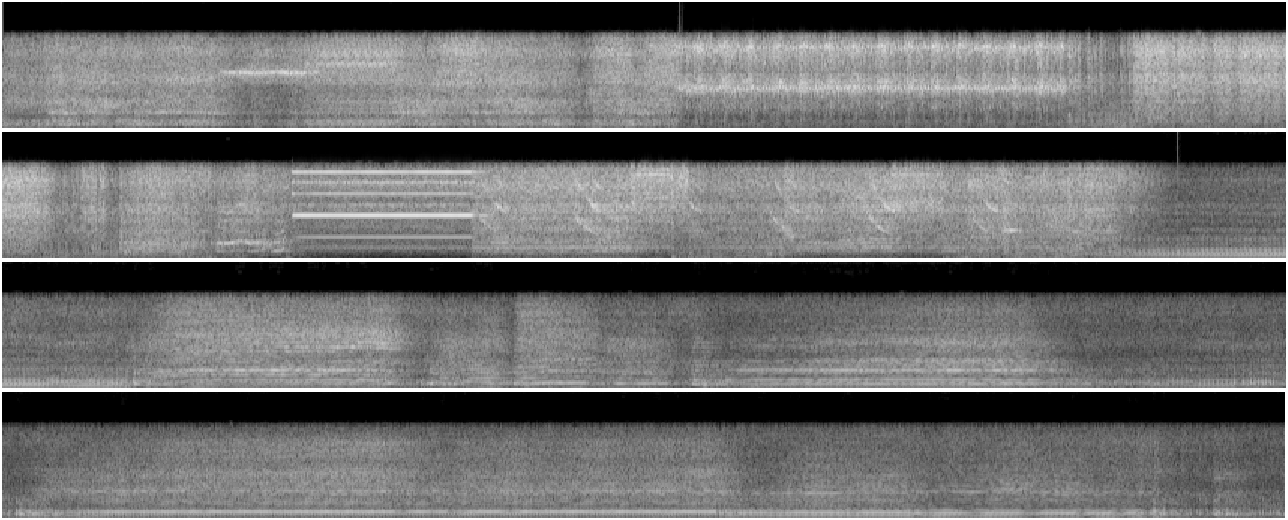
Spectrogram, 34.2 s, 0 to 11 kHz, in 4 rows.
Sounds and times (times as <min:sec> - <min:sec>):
Cacophony: 0:00.0 - 0:34.2.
